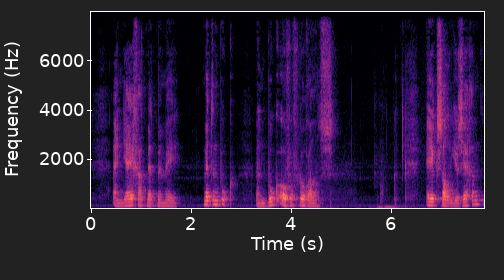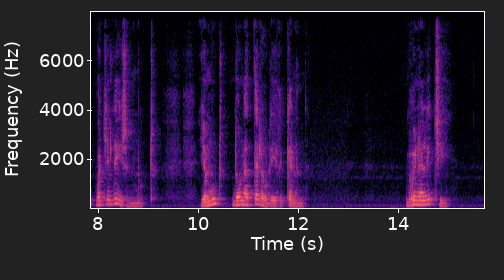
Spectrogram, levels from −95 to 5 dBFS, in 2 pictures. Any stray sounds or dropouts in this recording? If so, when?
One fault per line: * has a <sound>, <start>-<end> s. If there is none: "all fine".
all fine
